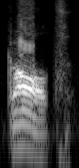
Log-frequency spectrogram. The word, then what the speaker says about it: Galt: And it's like my last name's Galt, like G-A-L-T, like who is John Galt, like kind of situation.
